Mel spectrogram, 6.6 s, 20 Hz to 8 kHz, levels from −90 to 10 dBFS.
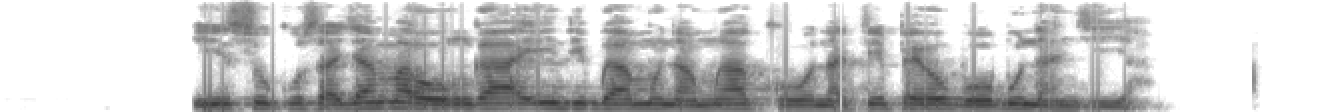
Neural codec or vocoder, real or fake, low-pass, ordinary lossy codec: none; real; 7.2 kHz; MP3, 64 kbps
